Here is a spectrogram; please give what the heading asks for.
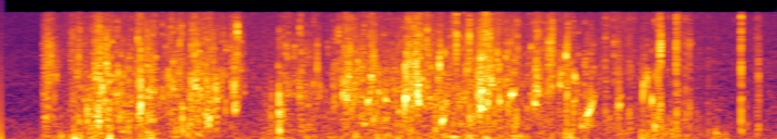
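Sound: water splashing and trickling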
